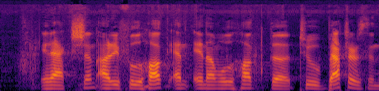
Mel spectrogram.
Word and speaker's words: Anamul: picking up a boundary pretty sure then the way you pronounce their names is enamul but yeah the spelling can be a bit confusing I think the batter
